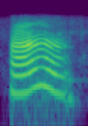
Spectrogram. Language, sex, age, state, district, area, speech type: Odia, female, 45-60, Odisha, Sundergarh, rural, conversation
